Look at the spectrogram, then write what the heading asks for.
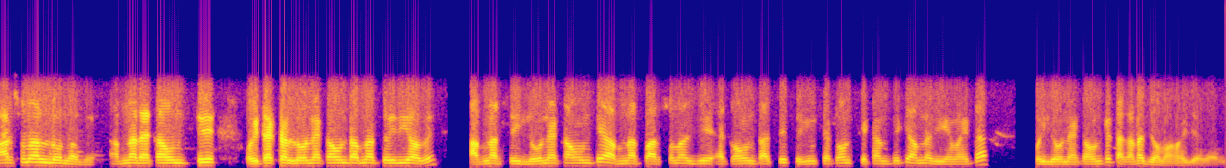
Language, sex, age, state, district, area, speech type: Bengali, male, 30-45, West Bengal, North 24 Parganas, rural, conversation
